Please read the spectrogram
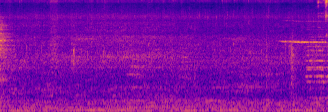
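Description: A steady low rumble, with a short high-pitched tone coming in near the end.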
